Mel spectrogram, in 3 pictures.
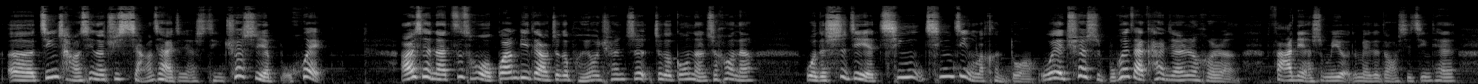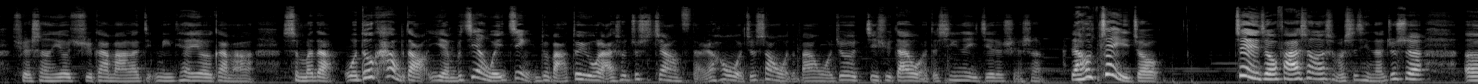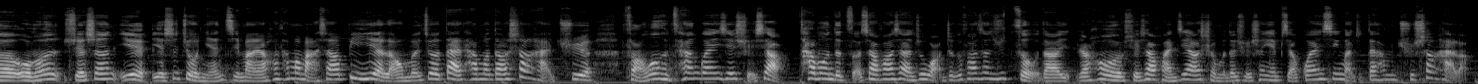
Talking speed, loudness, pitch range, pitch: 320 characters per minute, -25 LUFS, 170-250 Hz, 205 Hz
